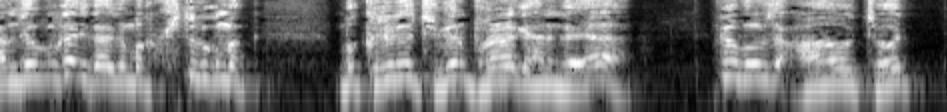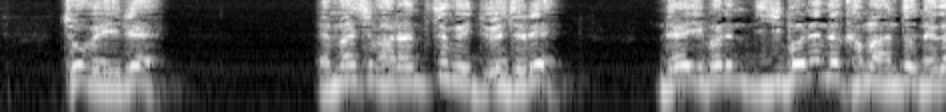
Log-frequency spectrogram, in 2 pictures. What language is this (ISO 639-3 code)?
kor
